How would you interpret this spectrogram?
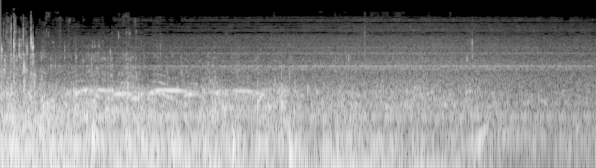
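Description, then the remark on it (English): Heavy churning water and dense bubbling rumble steadily, with a faint wavering whine above, easing slightly toward the end as an escape pod is lowered into the water in clouds of bubbles. “The escape pod is lowered into the water in clouds of bubbles.”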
